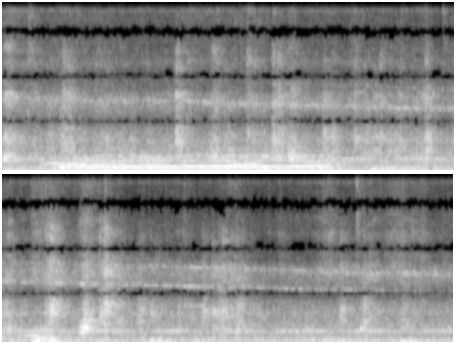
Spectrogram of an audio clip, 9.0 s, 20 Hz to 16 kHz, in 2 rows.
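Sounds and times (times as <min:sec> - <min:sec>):
passenger train rumbling and rattling: 0:00.0 - 0:09.0
passenger train whistle: 0:00.4 - 0:03.6.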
